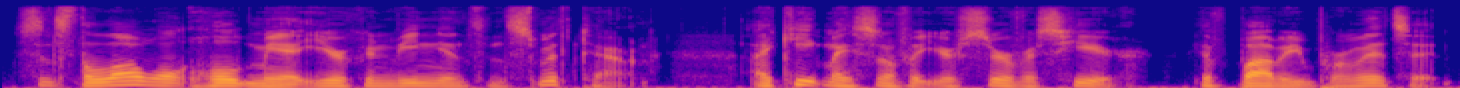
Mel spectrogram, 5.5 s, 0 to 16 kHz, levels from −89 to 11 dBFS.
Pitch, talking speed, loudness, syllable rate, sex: 110 Hz, 230 wpm, -19 LUFS, 7.0 syllables/s, male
